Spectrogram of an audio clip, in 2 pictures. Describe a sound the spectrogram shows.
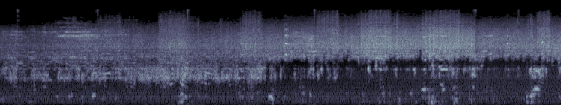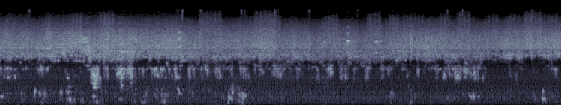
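Wildebeest splash through a river.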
